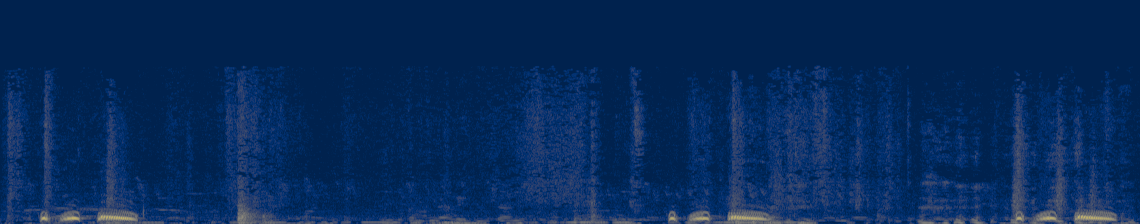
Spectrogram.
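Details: Spotted dove call played as a lure to get other doves calling: three cooing phrases roughly every four to five seconds, each two short soft coos then a longer, drawn-out croo, with low murmuring background sounds between phrases.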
